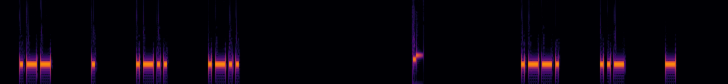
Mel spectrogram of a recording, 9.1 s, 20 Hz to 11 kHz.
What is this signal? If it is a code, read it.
Morse code, heard as a keyed tone, about 27 wpm, spaced as for 13 wpm, 690 Hz. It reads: WELL PUT
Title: 4x Character Spacing - Top 200 Words - 28wpm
